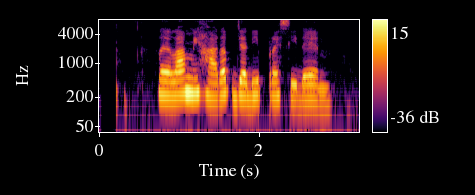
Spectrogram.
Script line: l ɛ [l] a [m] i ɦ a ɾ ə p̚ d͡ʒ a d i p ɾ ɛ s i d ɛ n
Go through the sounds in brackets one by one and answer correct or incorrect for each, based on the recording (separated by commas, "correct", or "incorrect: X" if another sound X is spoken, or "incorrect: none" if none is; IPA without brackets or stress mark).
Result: correct, correct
